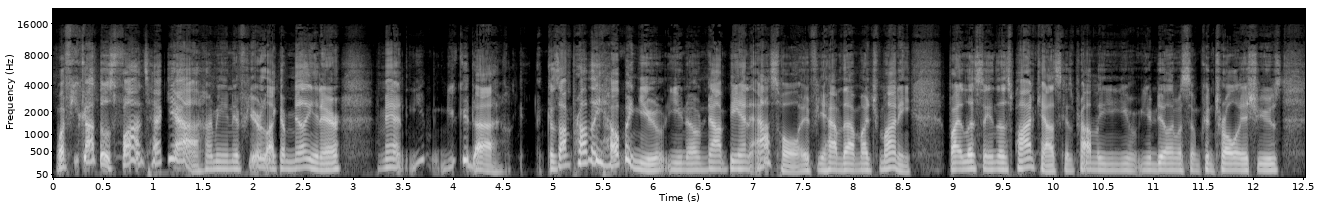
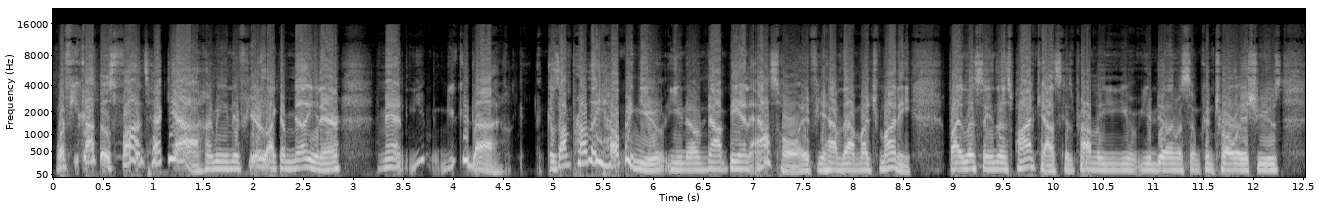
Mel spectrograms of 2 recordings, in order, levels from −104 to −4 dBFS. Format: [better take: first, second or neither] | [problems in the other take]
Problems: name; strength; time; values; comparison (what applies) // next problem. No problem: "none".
first | distortion; heavy; 15% of the sound clipped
